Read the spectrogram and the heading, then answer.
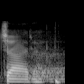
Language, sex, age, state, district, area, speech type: Goan Konkani, male, 18-30, Goa, Quepem, rural, read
